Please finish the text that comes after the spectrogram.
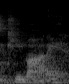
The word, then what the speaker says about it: Peabody: Oh, that's like how we pronounce Peabody in Boston. It's Peabody. It's not Peabody.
